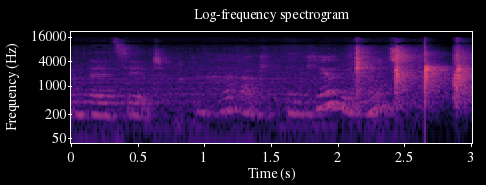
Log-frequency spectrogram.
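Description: A young woman talks briefly and laughs.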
